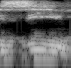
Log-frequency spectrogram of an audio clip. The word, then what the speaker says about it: Ziv: It's actually Ziv. It's Ziv. like Steve with a Z.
